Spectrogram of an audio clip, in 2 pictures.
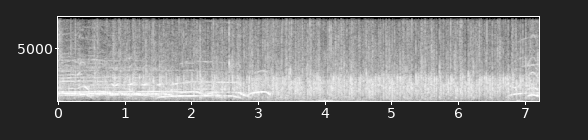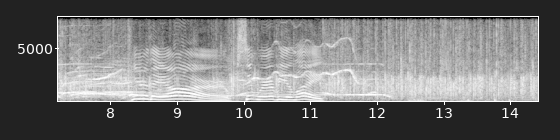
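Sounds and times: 
whistles and scattered cheers: 0.0 - 3.4, 6.7 - 8.6, 9.8 - 12.4
audience applauding: 0.0 - 14.4
speech: 10.2 - 11.3.

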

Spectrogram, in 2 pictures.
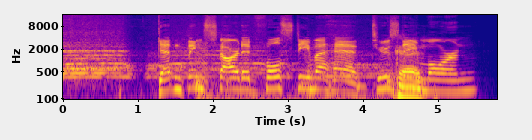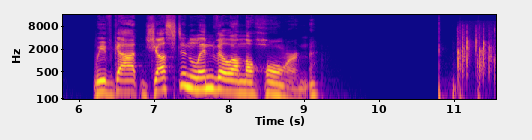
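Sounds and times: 
speech: 1.3 - 5.6, 6.2 - 9.3
hand clapping: 10.8 - 11.5.

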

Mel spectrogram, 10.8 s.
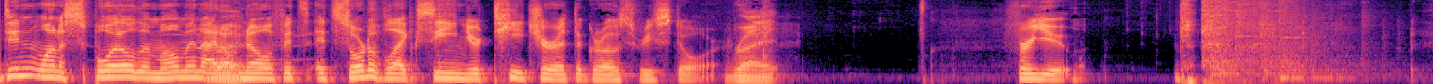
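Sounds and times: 
speech: 0.0 - 5.9, 7.6 - 8.2, 8.8 - 9.3
ceramic plate shattering: 8.9 - 10.6.

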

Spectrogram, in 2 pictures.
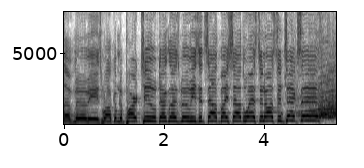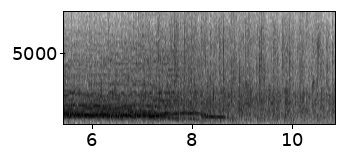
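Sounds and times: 
speech: 0.0 - 5.6
cheers and whoops: 4.7 - 8.9
live audience applause: 5.1 - 10.8.

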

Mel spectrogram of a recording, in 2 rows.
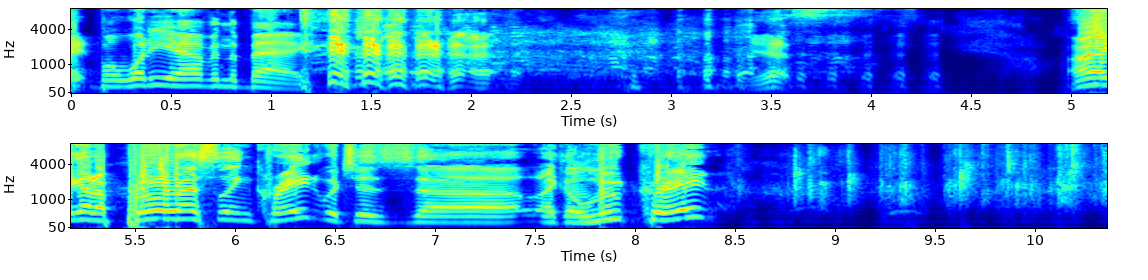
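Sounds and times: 
speech: 0.0 - 4.4, 5.0 - 8.5
laughter: 1.1 - 4.4
audience applause: 8.4 - 10.3.

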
